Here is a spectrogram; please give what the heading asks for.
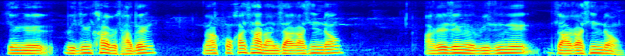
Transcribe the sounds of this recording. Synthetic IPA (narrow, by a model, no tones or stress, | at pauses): zɯŋɯbidɯnkʰaɾbɯtʰadɯŋ | nakʰokʰas̬ananɯzaɣas̬indɔŋ | aɾɯzɯŋɯbidɯnɯzaɡasʰindɔŋ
